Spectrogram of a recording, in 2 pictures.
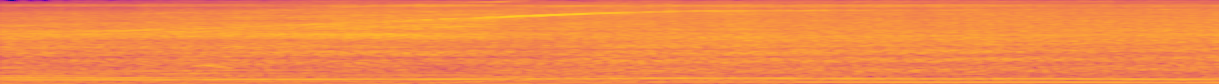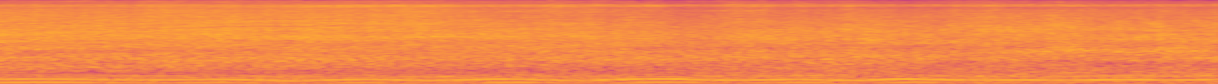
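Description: Diesel super stock pulling tractor at full power under the load of the sled, with a high whistle rising steeply in pitch through the first couple of seconds. In the second half the engine note wavers rapidly up and down.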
